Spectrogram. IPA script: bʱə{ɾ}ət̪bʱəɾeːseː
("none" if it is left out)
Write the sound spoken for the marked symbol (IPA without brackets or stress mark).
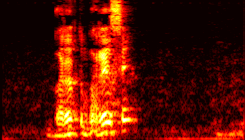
ɾ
